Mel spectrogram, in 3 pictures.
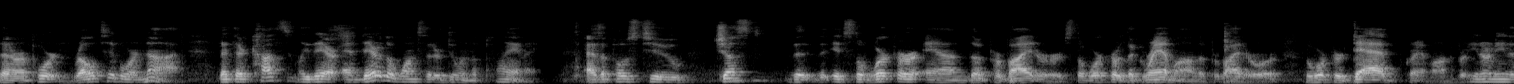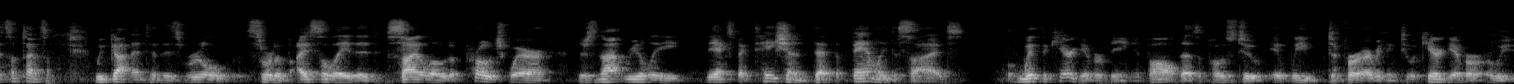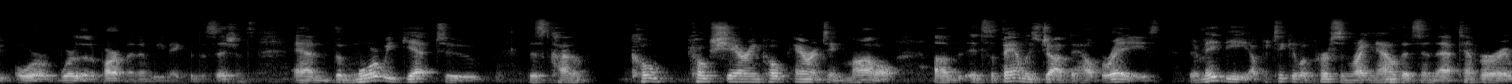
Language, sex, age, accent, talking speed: English, male, 40-59, American, 170 wpm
